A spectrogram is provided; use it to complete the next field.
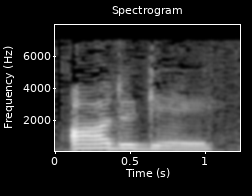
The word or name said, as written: adyge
